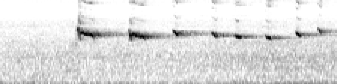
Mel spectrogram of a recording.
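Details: Sumatran leafbird (rengganis, cucak wilis) singing lively and clear: a run of sharp, high chirped notes repeated about every quarter second, slightly descending, over faint low background hum.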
